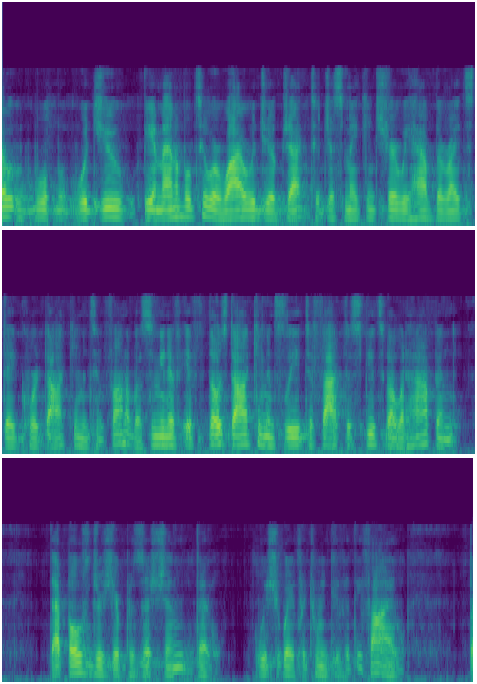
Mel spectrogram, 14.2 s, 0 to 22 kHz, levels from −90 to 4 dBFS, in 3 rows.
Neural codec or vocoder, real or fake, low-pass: codec, 16 kHz, 4.8 kbps, FACodec; fake; 7.2 kHz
